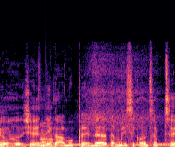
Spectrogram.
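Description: Only speech: a person talking continuously.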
